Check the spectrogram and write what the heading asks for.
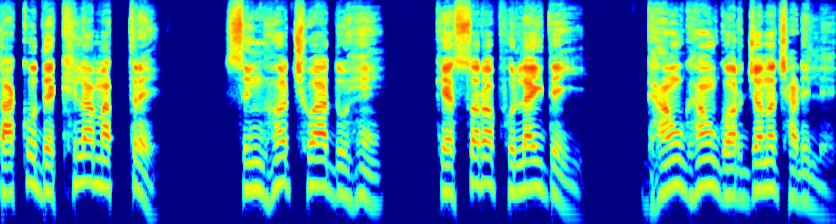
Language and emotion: Odia, neutral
